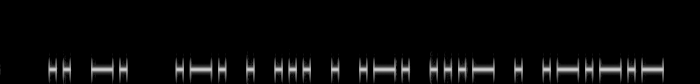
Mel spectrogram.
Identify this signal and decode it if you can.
Morse code, heard as a keyed tone, about 17 wpm, 700 Hz. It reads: IN RESERVE.
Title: Sentences from Top 1000 Words - Review Part 6 - 17wpm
